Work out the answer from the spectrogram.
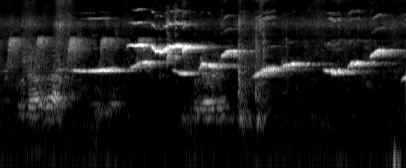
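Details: White-rumped shama competition bird in kilo style with strange mimicry: a string of clear drawn-out whistles, some rising and some falling, given in quick succession with short chattering notes between them.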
